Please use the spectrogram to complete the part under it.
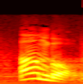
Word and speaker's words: Humble: It's pronounced Humble. The H is silent.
